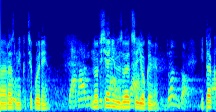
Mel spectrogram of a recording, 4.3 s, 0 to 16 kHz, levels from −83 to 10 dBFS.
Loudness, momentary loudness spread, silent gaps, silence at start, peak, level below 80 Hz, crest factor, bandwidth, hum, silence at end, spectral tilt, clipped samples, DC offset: -22 LUFS; 16 LU; none; 0 s; -6 dBFS; -60 dBFS; 16 dB; 10.5 kHz; none; 0 s; -8 dB/octave; under 0.1%; under 0.1%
